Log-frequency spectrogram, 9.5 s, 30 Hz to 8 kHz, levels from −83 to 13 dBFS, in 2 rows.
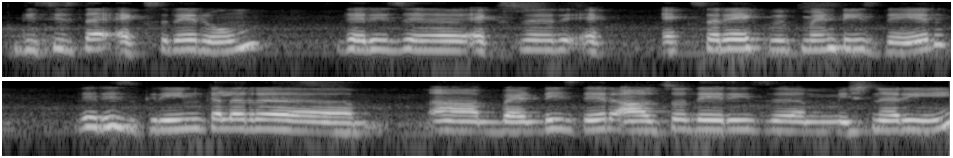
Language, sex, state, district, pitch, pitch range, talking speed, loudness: English, female, Odisha, Nuapada, 225 Hz, 205-235 Hz, 175 wpm, -17 LUFS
